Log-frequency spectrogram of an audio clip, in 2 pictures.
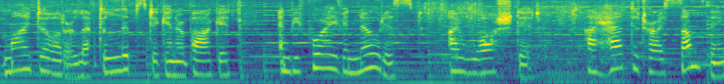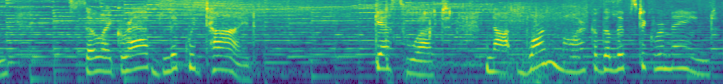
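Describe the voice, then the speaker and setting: A woman as an unhurried everyday mother. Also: a little high, music in the background, lightly acted. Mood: relieved, amazed. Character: everyday mother recounting a laundry mishap. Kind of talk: testimonial TV commercial.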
